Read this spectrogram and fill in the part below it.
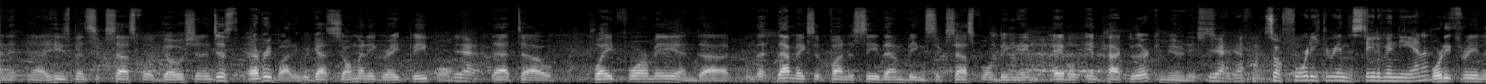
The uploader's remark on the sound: Live interviews with players participating in the 2015 McDonald's Michiana All-Star Game at Bethel College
